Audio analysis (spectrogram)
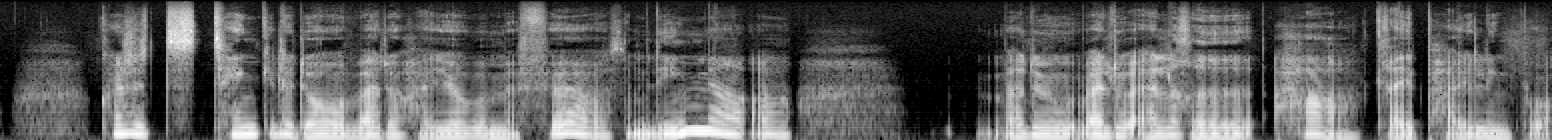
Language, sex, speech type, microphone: Norwegian, female, spontaneous, Shure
